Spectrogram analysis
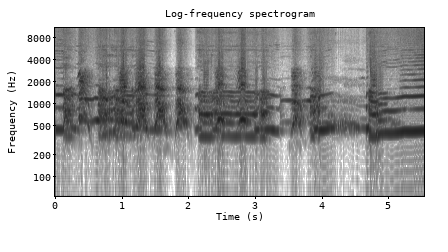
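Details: Hound dog howls in quick, choppy pulses, a rapid run of baying yelps merging into longer wavering notes; a heeler is also present.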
